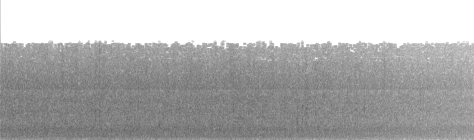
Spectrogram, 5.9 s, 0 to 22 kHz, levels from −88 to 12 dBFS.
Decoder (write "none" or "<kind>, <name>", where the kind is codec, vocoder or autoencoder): none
